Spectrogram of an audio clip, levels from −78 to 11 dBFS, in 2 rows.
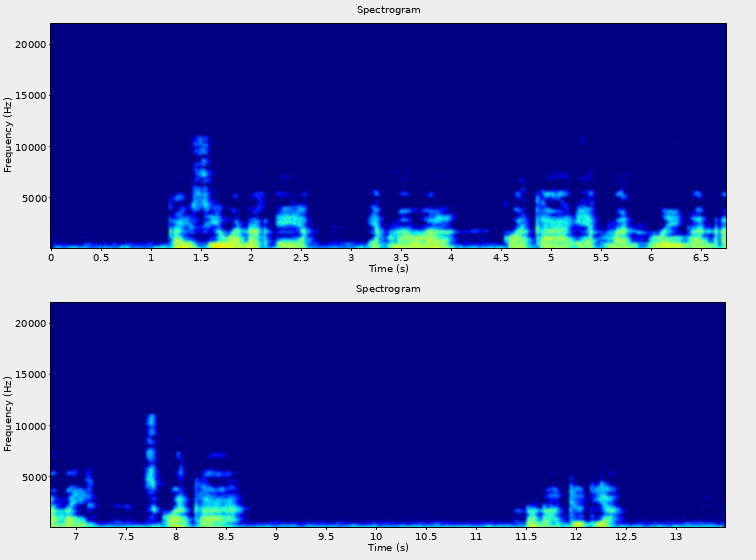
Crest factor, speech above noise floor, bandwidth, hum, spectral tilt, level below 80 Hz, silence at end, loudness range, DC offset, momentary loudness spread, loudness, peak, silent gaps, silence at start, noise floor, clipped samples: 20 dB; 26 dB; 11.5 kHz; none; -7 dB/octave; -46 dBFS; 0 s; 9 LU; under 0.1%; 24 LU; -26 LUFS; -8 dBFS; none; 0.2 s; -51 dBFS; under 0.1%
